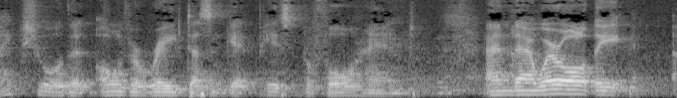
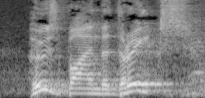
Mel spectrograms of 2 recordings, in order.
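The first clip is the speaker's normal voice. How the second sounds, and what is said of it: Put-on Scottish accent. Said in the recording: “he suddenly got a Scottish accent.”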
